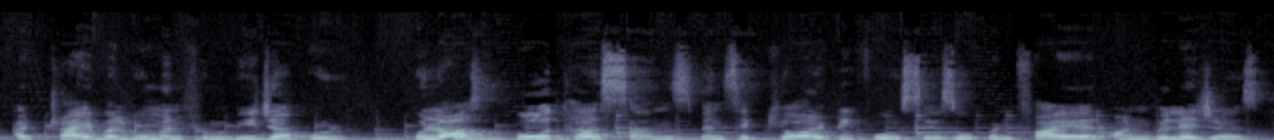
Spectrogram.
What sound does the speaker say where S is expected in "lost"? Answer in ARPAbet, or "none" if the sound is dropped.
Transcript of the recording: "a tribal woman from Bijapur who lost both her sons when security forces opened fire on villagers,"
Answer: S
